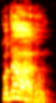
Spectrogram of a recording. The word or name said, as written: podadou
